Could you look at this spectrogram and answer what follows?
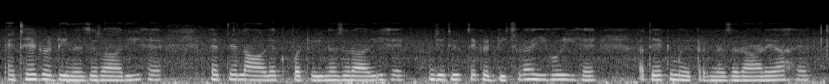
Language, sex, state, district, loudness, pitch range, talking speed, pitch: Punjabi, female, Punjab, Kapurthala, -15 LUFS, 195-220 Hz, 195 wpm, 210 Hz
